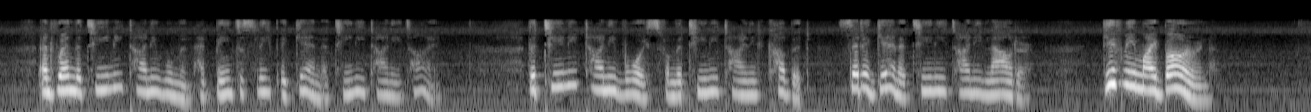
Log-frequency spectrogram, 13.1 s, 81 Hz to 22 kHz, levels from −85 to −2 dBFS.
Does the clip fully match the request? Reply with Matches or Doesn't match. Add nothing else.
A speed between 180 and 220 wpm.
Doesn't match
